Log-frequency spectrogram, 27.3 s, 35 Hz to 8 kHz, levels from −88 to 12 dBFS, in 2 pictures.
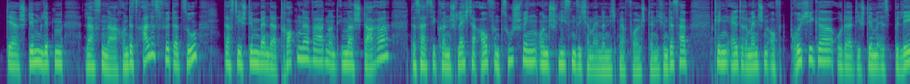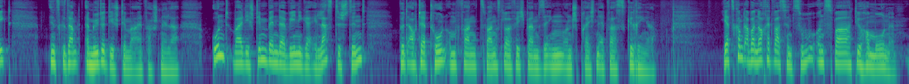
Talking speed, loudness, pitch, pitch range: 175 wpm, -20 LUFS, 130 Hz, 115-145 Hz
